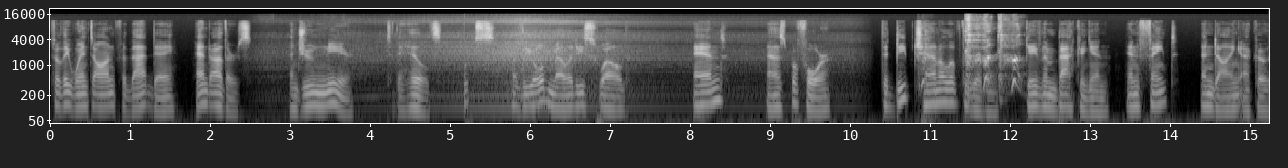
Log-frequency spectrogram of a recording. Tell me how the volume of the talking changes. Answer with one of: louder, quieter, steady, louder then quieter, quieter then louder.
steady.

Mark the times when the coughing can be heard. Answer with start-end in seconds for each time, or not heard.
10.8-12.2.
